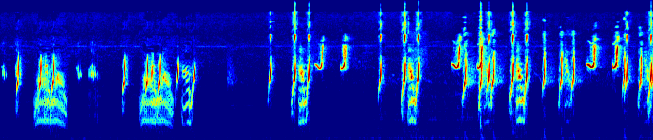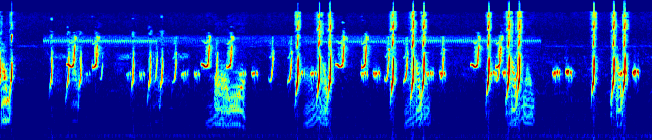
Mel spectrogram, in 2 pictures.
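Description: A quail gives quick bursts of harsh, chirping and gargling notes, several to a second, in broken runs, with a faint low hum and a thin steady tone behind.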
